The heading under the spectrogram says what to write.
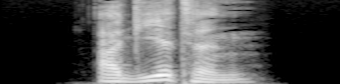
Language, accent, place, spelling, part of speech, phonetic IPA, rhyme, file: German, Germany, Berlin, agierten, verb, [aˈɡiːɐ̯tn̩], -iːɐ̯tn̩, De-agierten.ogg
- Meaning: inflection of agieren: 1. first/third-person plural preterite 2. first/third-person plural subjunctive II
